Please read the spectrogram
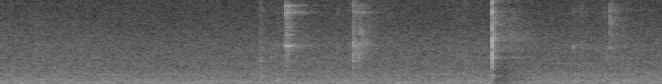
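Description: Steady whoosh of fans running, with a couple of faint clicks a little under two seconds in and one sharp click about three seconds in, from the laser engraver's power button and key switch being switched off.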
